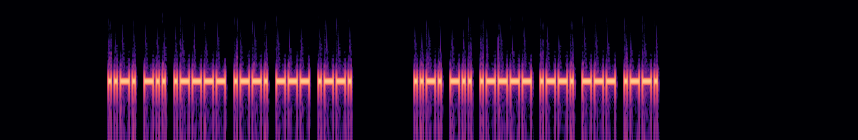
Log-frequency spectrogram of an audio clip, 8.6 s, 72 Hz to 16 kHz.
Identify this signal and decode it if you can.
Morse code, heard as a keyed tone, about 37 wpm, 700 Hz. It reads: FD1POP FD1POP
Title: DXCC-100 Call Signs - 6 Characters - Repeated 2x - 40wpm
